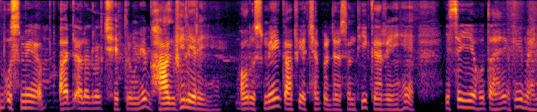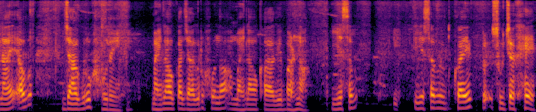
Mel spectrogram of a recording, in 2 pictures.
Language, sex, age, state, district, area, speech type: Hindi, male, 30-45, Uttar Pradesh, Jaunpur, rural, spontaneous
